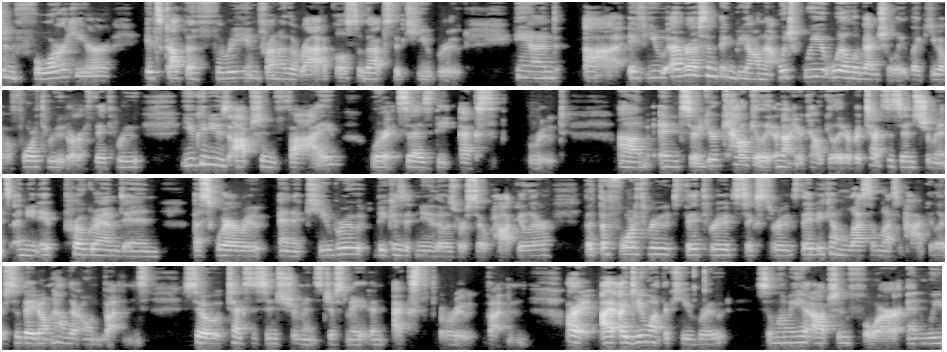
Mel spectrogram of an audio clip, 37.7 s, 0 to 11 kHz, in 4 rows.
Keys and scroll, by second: 35.3 4.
